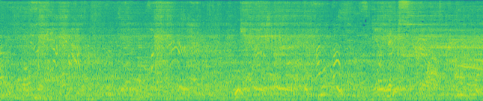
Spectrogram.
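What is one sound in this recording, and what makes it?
Swords clash and slash with sharp metallic swishes.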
